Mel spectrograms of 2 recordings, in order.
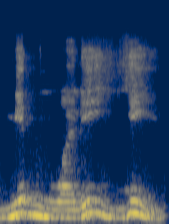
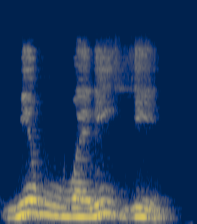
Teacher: Masukkan huruf nun mati ke dalam huruf waw seolah-olah bunyi nun mati menyatu bersatu dengan huruf waw yang ada setelahnya. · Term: idgham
